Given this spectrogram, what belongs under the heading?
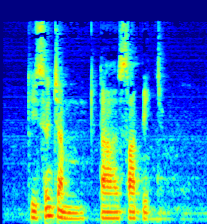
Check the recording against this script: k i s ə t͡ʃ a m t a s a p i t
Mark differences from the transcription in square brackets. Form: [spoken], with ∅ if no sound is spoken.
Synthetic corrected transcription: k i s ə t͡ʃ a m t a s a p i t

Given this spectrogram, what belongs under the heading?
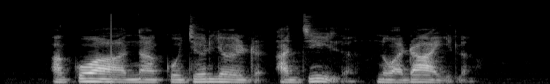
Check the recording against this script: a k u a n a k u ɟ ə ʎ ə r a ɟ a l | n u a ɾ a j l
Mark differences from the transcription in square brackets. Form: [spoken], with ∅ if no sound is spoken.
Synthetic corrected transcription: a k u a n a k u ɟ ə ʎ ə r a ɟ [i] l | n u a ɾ a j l

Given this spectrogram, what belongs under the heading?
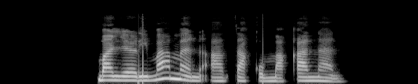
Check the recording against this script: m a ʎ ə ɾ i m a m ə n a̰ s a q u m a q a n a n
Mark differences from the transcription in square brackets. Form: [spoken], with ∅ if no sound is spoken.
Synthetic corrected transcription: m a ʎ ə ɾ i m a m ə n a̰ [t] a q u m a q a n a n

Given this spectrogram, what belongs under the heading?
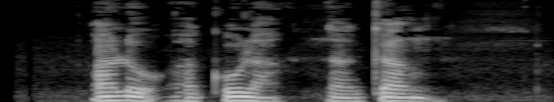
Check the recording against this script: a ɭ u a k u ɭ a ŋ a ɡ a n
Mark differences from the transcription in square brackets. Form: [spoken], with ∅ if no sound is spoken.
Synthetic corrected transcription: a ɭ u a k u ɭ a [n] a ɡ a [ŋ]

